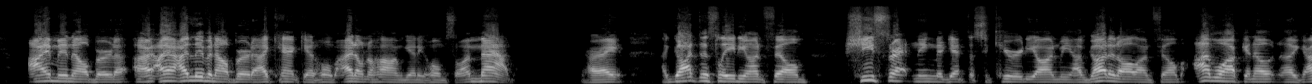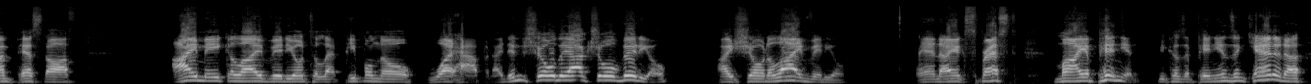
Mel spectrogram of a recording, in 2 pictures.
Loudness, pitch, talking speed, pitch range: -25 LUFS, 130 Hz, 190 wpm, 115-160 Hz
